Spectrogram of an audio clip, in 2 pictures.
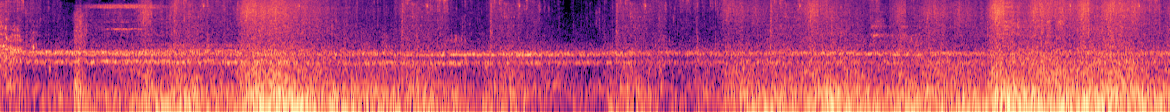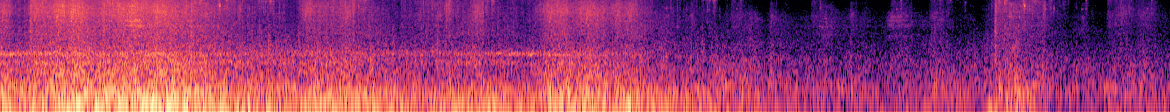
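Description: Wind howls steadily through the trees.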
